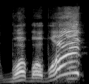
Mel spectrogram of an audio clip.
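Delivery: loud, high-pitched mock shock; shocked disbelief. Retold startled reaction to news.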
